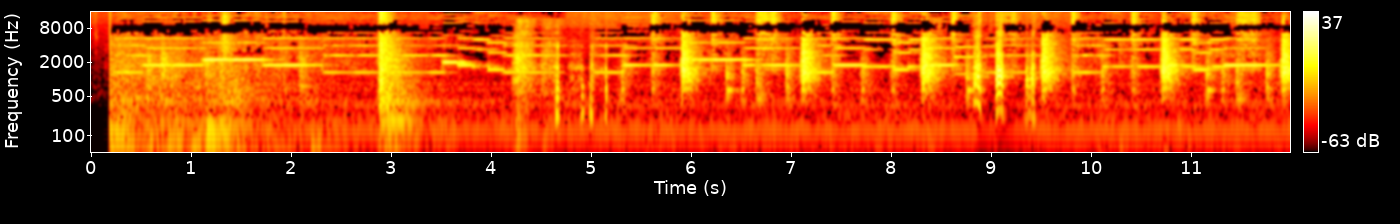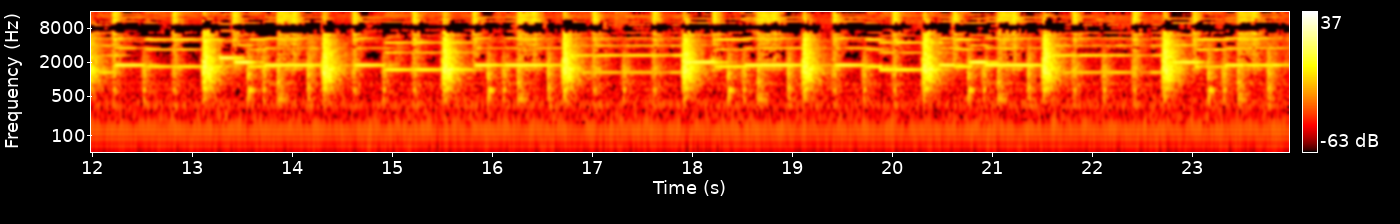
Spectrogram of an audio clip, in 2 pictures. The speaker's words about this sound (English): So he just like slams this beat machine on the top of the washing machine and it makes some good music.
